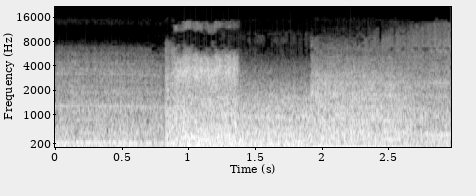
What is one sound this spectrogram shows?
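A truck crashes down with a loud thud.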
